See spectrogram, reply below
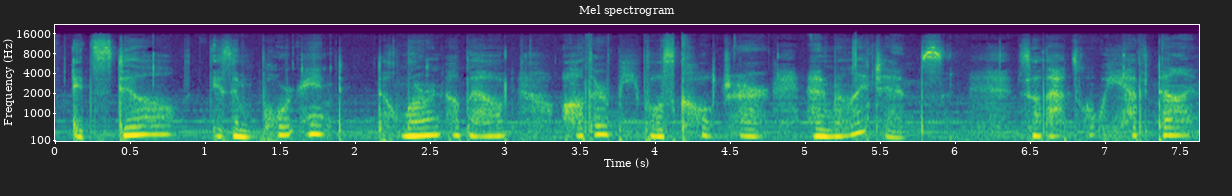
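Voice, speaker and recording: A woman hosts a live ASMR stream in a soft, breathy, slightly high whisper. Gentle and soothing, she moves between guided relaxation and quiet chat.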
